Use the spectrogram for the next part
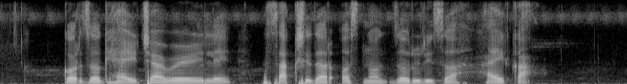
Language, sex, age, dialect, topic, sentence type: Marathi, female, 25-30, Varhadi, banking, question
